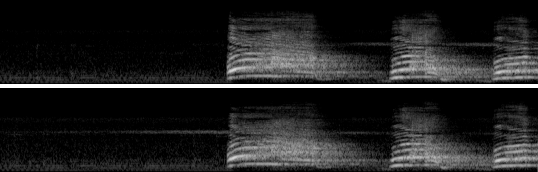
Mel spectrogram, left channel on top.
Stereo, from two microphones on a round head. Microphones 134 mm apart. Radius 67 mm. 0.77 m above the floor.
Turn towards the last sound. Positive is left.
turn(degrees=-10)  # may be behind; listen again after turning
